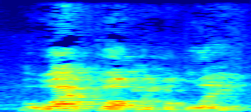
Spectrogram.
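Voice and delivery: normal talking voice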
